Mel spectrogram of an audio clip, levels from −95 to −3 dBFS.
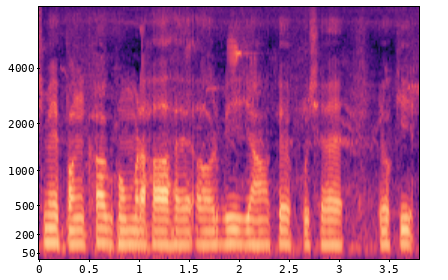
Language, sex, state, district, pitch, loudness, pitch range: Hindi, male, Bihar, Katihar, 115 Hz, -17 LUFS, 115-120 Hz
